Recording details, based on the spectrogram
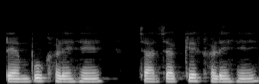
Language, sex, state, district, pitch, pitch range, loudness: Hindi, male, Bihar, Lakhisarai, 135 Hz, 130-140 Hz, -18 LUFS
